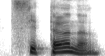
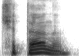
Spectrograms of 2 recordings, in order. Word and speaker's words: cetana: E aí isso tem a ver com aquele fator mental da direcionalidade cetana ou chetana, se a gente quiser pronunciar de um jeito mais sânscrito, né?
